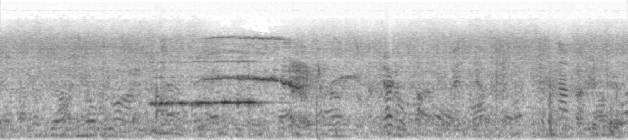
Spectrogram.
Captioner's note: whistle blows; horses whinny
